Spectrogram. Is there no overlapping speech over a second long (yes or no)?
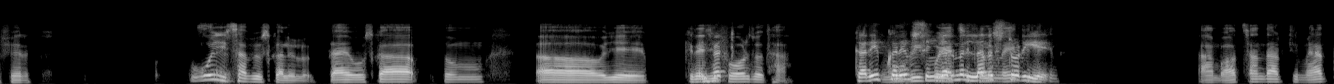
no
